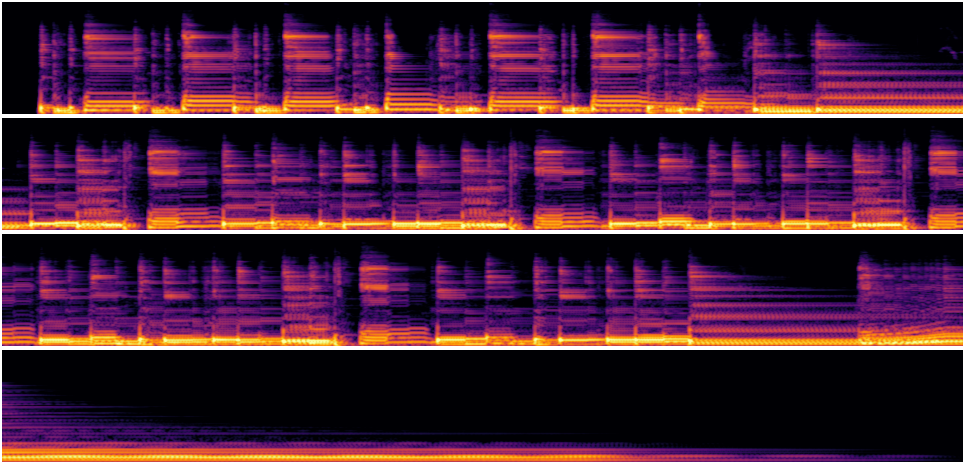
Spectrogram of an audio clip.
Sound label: BASS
